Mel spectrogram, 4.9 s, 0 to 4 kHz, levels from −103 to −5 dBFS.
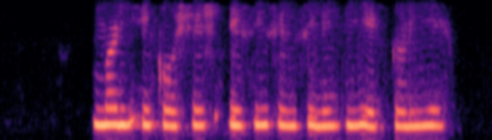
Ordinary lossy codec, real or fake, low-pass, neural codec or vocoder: Opus, 16 kbps; fake; 3.6 kHz; codec, 24 kHz, 3.1 kbps, DualCodec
